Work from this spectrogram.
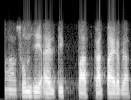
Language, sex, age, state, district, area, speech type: Manipuri, male, 30-45, Manipur, Thoubal, rural, conversation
